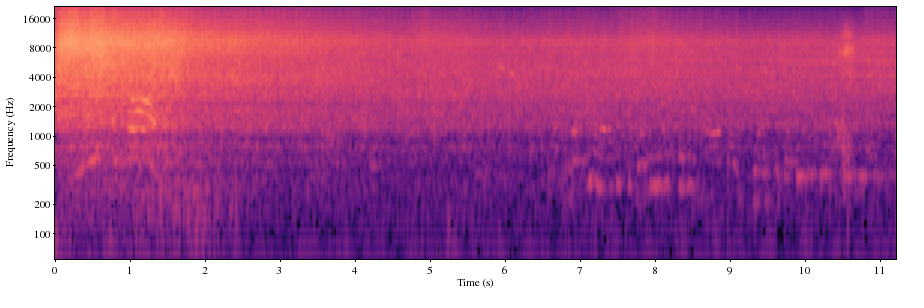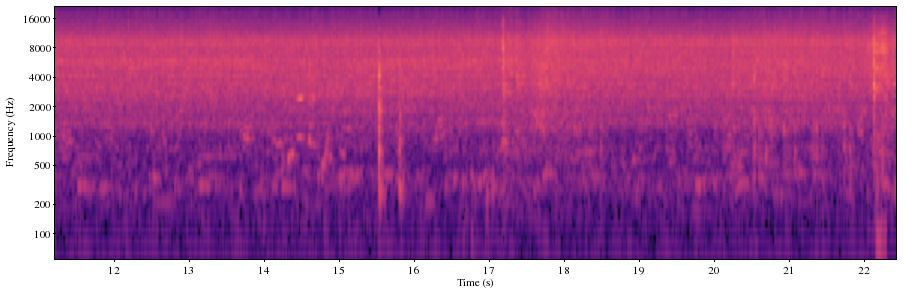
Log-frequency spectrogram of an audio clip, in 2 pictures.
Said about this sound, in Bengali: তেল গরম হয়ে গেছে, কালো জিরে দিয়ে দিয়েছি তেলে। এবার বাটাটা ছেড়ে দেবো।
